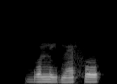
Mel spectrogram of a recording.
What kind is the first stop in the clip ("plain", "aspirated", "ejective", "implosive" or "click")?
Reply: plain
